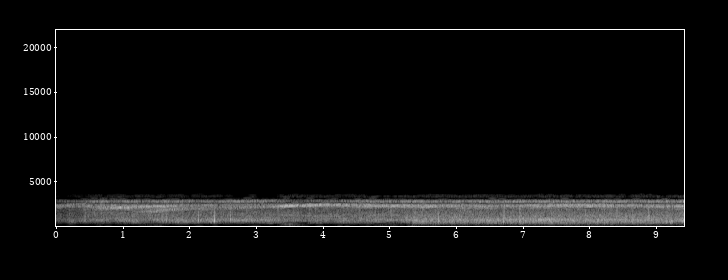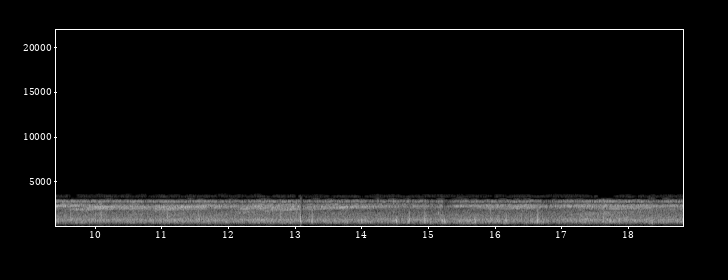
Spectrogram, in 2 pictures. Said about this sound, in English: which we can turn that radio emission into sound, and this is something called the Jovian chorus, and it's supposed to sound a bit like the dawn chorus, you know, all the birds and stuff twittering as dawn approaches.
